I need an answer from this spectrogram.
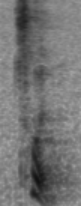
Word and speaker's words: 寸: It's pronounced 寸, 寸.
